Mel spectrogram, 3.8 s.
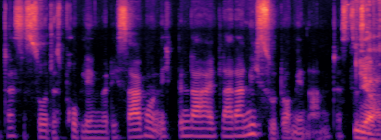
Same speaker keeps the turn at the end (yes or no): no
